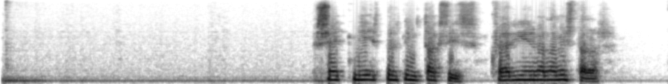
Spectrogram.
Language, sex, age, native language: Icelandic, male, 60-69, Icelandic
